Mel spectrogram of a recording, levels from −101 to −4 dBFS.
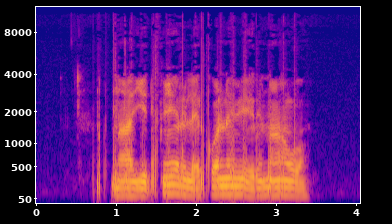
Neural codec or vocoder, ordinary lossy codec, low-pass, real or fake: vocoder, 44.1 kHz, 128 mel bands every 512 samples, BigVGAN v2; MP3, 64 kbps; 10.8 kHz; fake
